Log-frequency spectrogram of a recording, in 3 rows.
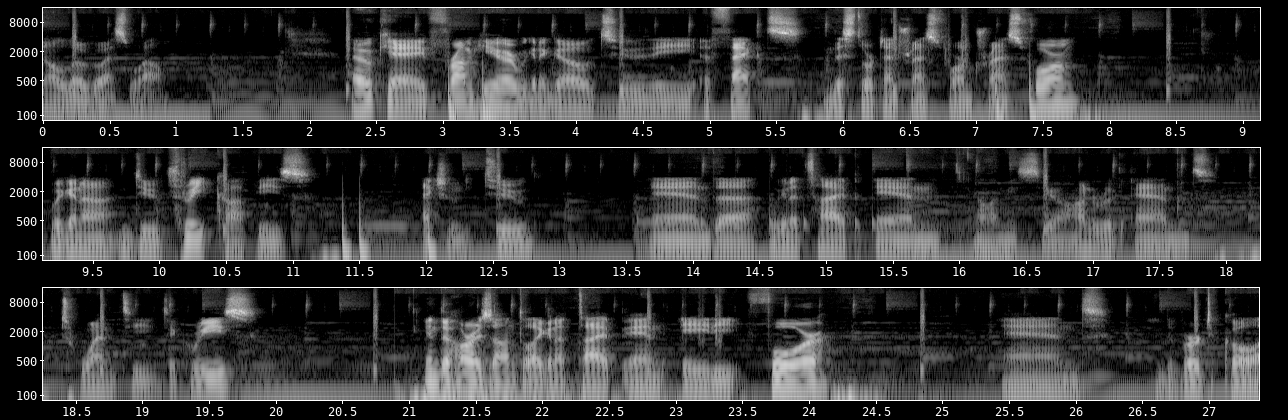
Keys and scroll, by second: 16.4-17.6 typing, 23.2 8, 23.5 4.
